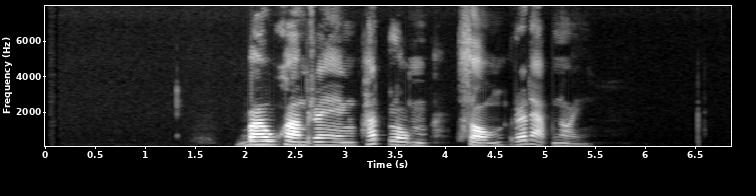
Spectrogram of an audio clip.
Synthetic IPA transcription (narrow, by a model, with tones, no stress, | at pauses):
ba˧wkʰwaː˧mɾɛː˧ŋpʰa˦˥t̪̚lo˧m | sɔː˩˦ŋɾa˧da˨˩p̚nɔ˨˩j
